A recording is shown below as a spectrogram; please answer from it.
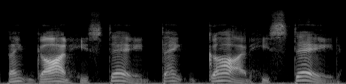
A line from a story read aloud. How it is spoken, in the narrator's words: cried hysterically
